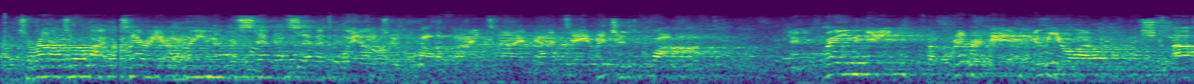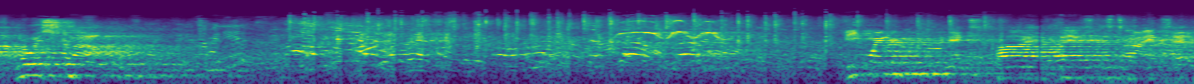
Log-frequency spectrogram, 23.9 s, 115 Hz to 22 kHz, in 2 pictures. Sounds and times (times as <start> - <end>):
Speech: 0.0 - 7.2, 7.8 - 17.4, 20.4 - 23.8.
